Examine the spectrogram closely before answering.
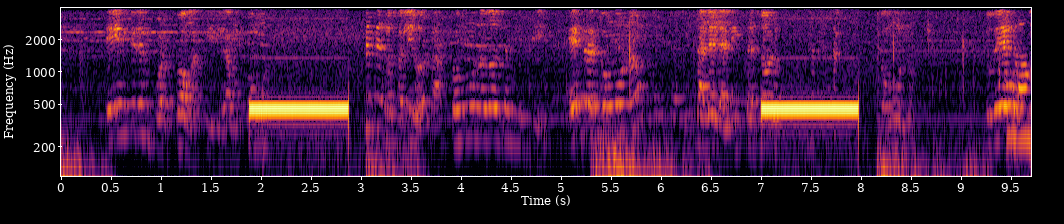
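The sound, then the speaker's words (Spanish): Telephone ringing tone while a call is placed: two level, steady beeps of about a second each, several seconds apart, with people talking continuously underneath and between them. “Llamo a la Meda, llamo a la Meda.”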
